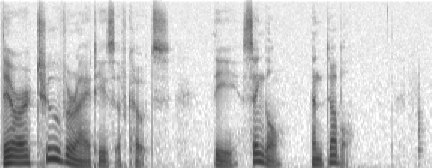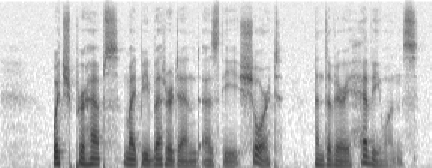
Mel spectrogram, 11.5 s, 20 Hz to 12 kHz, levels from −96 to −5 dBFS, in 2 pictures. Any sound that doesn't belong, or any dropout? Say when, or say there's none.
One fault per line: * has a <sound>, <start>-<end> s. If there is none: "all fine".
* has a thud, 5.4-5.7 s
